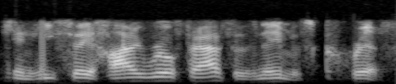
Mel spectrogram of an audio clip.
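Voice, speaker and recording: A man's voice: medium pitch, steady tone, brisk, no echo. Easygoing man in his fifties on a phone line. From United States. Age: 50s. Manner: easygoing, rambling with fillers. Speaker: caller. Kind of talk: casual phone call.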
